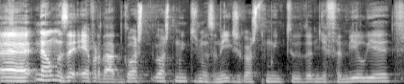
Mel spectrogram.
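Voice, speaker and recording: A fairly quick voice in a central Portugal accent with ordinary pitch variation, on a very clean recording with a silent background. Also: man. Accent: European Portuguese, central Portugal. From Portugal, Ribatejo (born Marinha Grande). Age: 20s. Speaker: solicitor and business co-founder. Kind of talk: podcast interview. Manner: casual, joking.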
